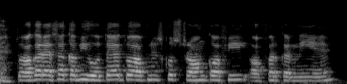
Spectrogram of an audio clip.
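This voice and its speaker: Man lecturing, high pitch, instructive, repeats himself for emphasis. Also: steady tone, moderate pace, a bit bright. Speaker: acupuncture teacher. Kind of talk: live class lecture.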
